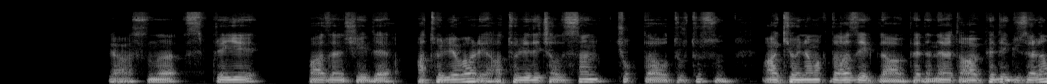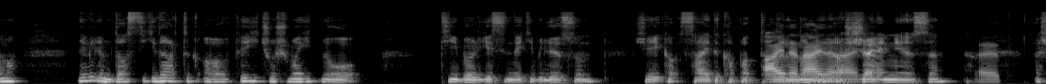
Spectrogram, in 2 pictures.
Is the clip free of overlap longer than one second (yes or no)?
no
